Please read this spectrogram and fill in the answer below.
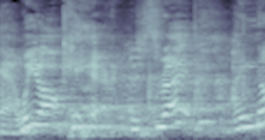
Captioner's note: audience Laughing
